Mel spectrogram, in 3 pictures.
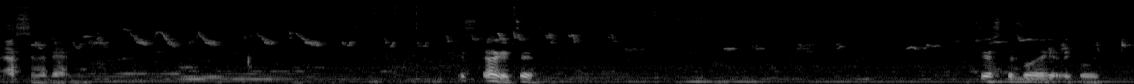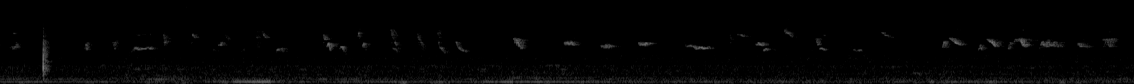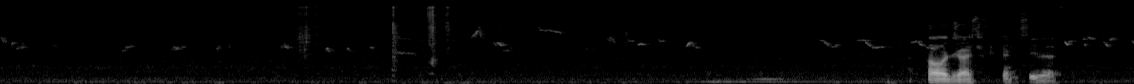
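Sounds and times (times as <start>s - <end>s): songbird chirping: 0.0s - 34.0s
sharp clicks: 1.7s - 7.8s.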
